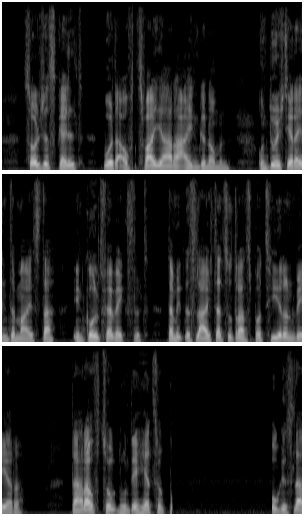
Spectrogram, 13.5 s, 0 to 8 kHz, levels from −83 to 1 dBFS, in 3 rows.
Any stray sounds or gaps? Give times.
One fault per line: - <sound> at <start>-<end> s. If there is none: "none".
none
